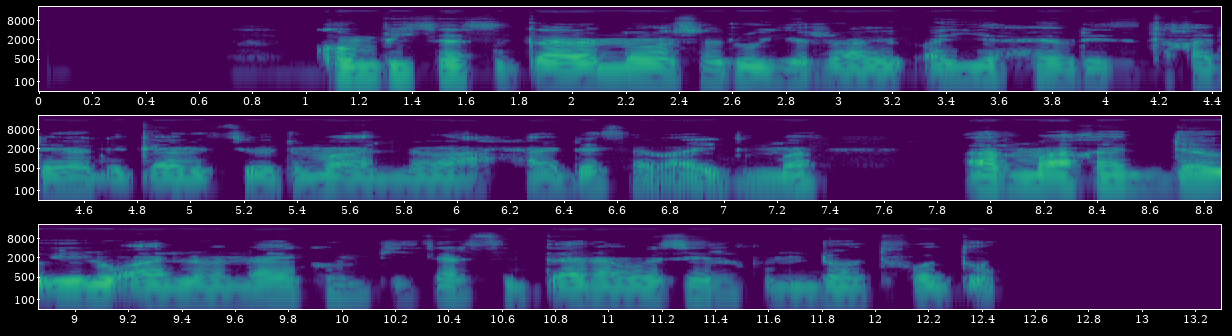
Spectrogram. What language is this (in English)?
Tigrinya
